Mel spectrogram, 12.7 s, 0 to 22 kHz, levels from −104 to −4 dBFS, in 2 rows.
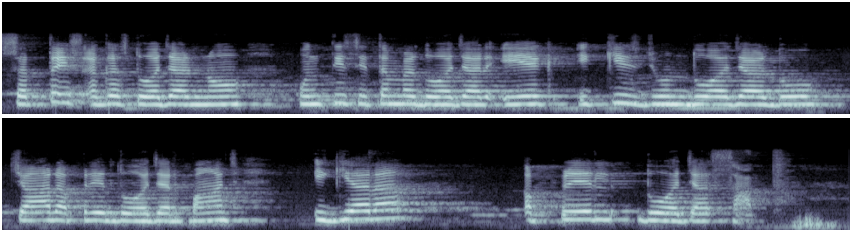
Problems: none marked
